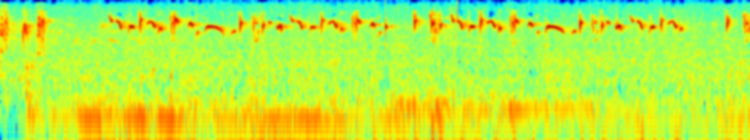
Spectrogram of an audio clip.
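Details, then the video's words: Olive-backed Sunbird (kolibri ninja) on a master recording for songbird training: lively, varied high twittering phrases of sweeping and trilled notes, with a faint low hum underneath. "masteran mewah full isian kolibri ninja"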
